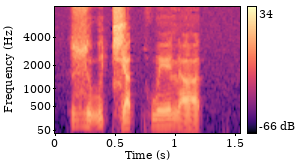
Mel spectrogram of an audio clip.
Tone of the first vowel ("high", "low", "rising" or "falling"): rising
